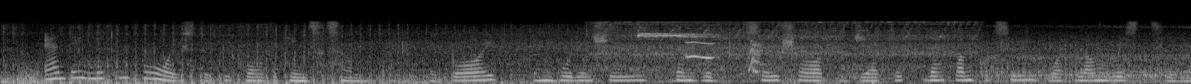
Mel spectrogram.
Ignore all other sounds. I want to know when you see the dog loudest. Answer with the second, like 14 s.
7 s.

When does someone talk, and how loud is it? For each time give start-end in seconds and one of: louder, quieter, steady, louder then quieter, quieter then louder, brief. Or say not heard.
0.2-11.8 steady.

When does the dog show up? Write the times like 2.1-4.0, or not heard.
6.8-8.8.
